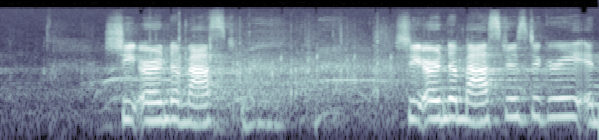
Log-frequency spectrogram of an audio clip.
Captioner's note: applause and Cheering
